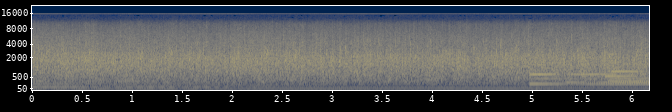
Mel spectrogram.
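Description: Audience applauding, an even, steady clatter of clapping. About five seconds in, the orchestra starts playing again under the applause.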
